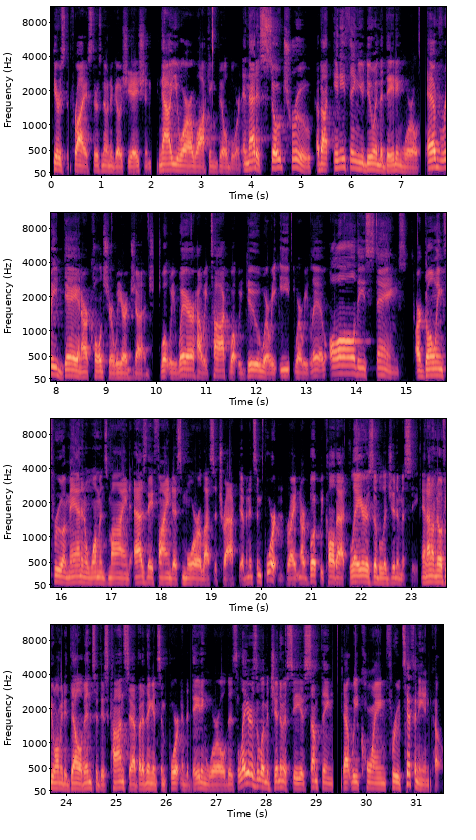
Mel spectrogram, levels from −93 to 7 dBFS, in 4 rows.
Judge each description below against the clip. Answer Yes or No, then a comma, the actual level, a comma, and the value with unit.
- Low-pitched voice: Yes, low, 110 Hz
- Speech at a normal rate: No, fast, 220 wpm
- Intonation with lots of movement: Yes, wide, 7.4 semitones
